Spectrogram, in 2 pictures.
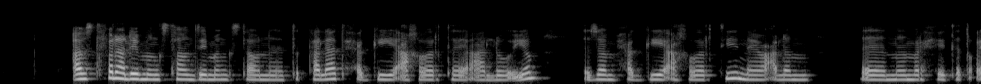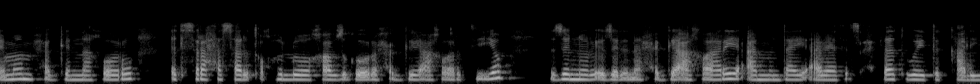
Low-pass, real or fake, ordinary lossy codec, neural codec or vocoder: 7.2 kHz; real; Opus, 16 kbps; none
